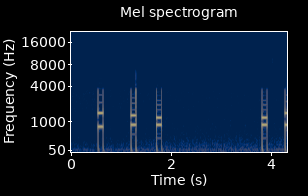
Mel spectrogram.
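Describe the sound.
Telephone keypad dialing tones: five short, clear beeps, three spaced evenly at the start, then a long pause before two more, each a crisp dual-pitched tone over a quiet background.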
